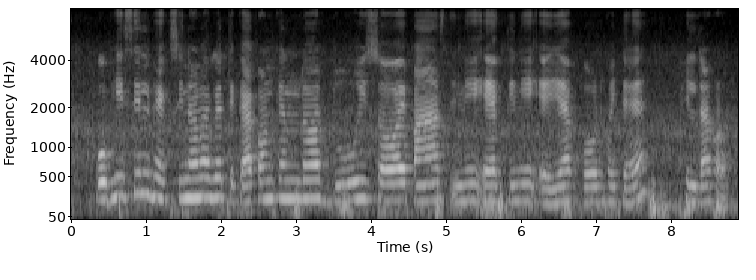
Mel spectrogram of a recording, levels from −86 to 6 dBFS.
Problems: constant background noise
